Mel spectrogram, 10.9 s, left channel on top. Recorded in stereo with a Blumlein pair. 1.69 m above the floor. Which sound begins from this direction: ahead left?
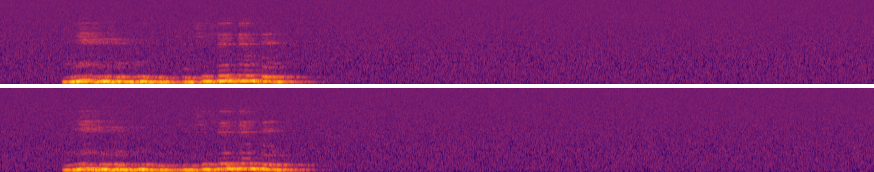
Laughter, at 0.8 s.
